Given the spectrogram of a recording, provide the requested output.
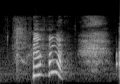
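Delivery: high giggling fit; cracking up mid-read; burst of laughter. Real, not acted. Reader breaking up at her own fanfic, laughing.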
